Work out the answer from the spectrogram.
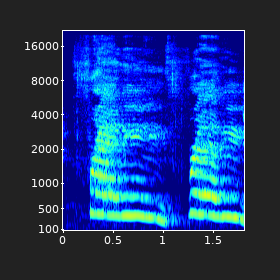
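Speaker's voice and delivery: high, loud searching call. A narrator's reading. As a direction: call for a missing child, drawing out the name. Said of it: "she called".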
